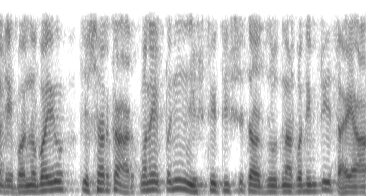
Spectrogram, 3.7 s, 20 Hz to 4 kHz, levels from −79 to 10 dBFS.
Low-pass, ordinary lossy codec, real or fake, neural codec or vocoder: 3.6 kHz; AAC, 32 kbps; fake; codec, 24 kHz, 6 kbps, HILCodec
